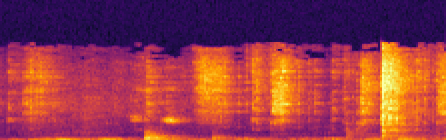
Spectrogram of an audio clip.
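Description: Cutlery and crockery clinking: a few short, sharp clinks, the loudest near the end.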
